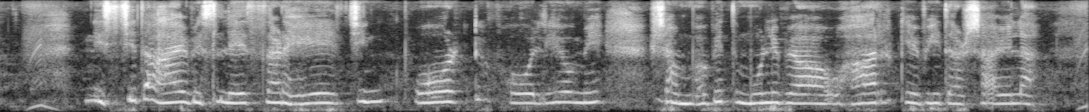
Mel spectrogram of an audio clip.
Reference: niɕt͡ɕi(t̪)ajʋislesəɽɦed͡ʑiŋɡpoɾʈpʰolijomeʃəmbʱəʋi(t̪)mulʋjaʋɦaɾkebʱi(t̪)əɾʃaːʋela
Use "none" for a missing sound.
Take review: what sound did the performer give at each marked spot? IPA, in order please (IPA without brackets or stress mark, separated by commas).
t̪, t̪, d̪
